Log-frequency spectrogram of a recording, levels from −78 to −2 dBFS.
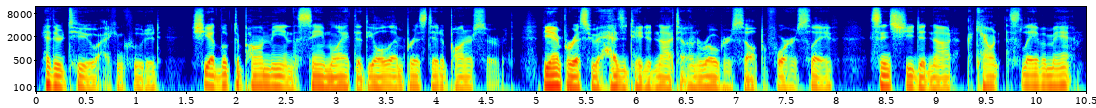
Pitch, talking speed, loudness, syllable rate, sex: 90 Hz, 225 wpm, -21 LUFS, 6.6 syllables/s, male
